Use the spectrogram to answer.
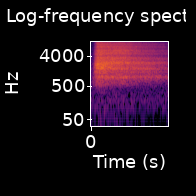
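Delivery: a long, heavy, put-upon sigh; exaggerated sigh. Shown as a demonstration. Preacher demonstrating grumbling to the congregation with an exaggerated sigh. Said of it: "a person can grumble just by doing this".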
